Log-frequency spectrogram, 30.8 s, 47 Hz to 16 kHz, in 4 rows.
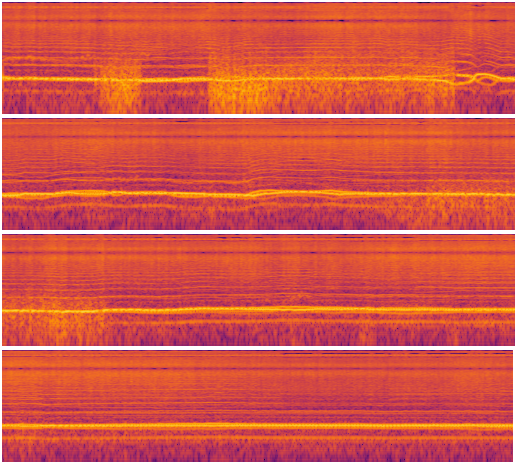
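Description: Walkera Runner 250 quadcopter's brushless motors and propellers whining, recorded by the camera on board. In the first half the pitch wavers and dips with the throttle, with a few brief rushes of air noise. From about halfway on it holds a steady pitch.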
